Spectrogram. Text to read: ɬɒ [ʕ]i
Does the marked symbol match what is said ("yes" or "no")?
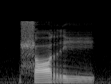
no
